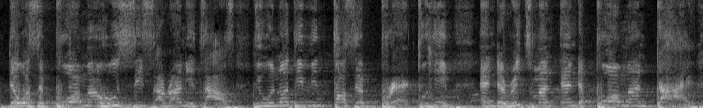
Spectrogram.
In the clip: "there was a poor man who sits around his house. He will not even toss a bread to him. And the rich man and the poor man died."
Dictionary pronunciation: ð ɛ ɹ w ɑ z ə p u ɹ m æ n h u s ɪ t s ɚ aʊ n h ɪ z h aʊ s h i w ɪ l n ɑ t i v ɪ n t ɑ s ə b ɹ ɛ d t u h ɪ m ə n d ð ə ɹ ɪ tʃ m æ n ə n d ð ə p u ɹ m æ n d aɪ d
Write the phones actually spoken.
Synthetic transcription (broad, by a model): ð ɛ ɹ w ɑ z ə p u ɹ m æ n h u s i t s ɚ aʊ n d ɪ s h aʊ s h i w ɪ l n ɑ t i v ɪ n t ɑ s ə b ɹ ɛ d t u h ɪ m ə n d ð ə ɹ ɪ tʃ m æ n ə n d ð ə p u ɹ m æ n d aɪ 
